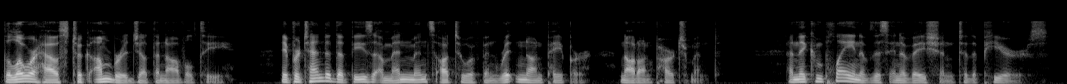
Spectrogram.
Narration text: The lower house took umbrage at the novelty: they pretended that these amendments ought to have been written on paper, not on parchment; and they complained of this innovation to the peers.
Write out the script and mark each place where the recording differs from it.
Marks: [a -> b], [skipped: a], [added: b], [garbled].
The lower house took umbrage at the novelty: they pretended that these amendments ought to have been written on paper, not on parchment; and they [complained -> complain] of this innovation to the peers.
